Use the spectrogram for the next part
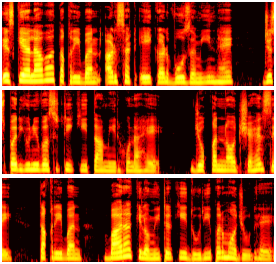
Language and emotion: Urdu, neutral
